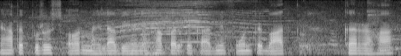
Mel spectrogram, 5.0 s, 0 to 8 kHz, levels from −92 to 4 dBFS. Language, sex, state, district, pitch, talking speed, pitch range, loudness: Hindi, male, Uttar Pradesh, Lucknow, 105 Hz, 205 wpm, 100-110 Hz, -20 LUFS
